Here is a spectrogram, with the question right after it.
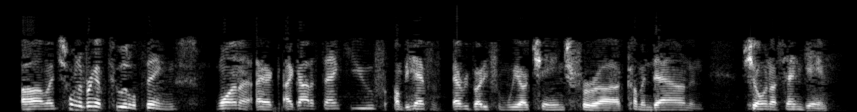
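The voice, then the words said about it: Strained, worn-out voice. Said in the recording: “apologize for my voice. A little bit too much screaming this weekend.”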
